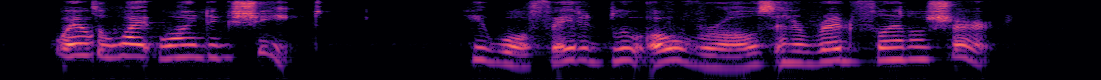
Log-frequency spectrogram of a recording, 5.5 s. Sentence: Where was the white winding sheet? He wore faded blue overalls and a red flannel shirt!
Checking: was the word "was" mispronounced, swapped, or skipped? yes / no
yes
